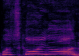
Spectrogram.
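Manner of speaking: high, small baffled squeak; mock bewilderment. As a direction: act out confusion in a soft high voice. Acts out his own confusion.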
